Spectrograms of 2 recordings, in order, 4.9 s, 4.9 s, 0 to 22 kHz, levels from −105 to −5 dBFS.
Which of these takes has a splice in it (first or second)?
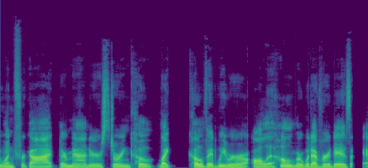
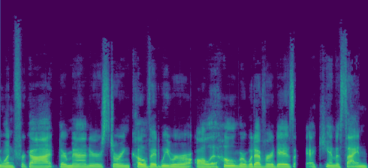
second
